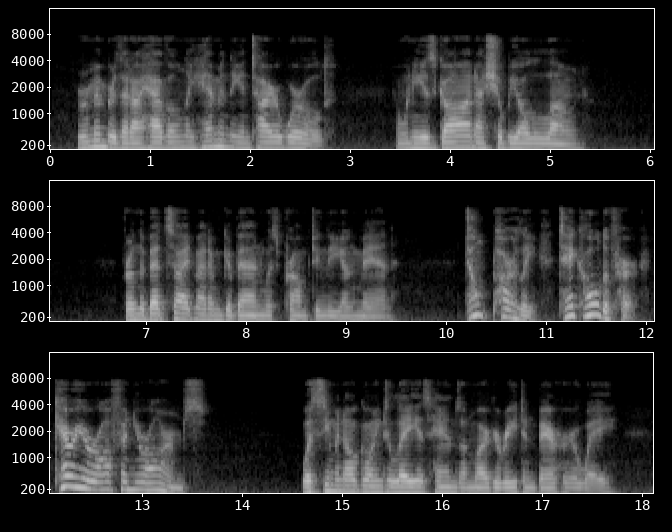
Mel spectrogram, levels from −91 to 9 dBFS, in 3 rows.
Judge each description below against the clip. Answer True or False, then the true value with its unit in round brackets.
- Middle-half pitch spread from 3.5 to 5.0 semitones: False (2.9 semitones)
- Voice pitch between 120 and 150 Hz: True (135 Hz)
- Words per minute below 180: False (190 wpm)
